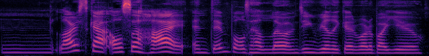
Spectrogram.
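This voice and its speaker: A woman's voice: medium pitch, flat delivery, moderate pace, no room sound. A woman game streamer chatting casually and commenting live on her play. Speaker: game livestreamer.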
